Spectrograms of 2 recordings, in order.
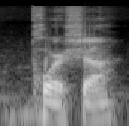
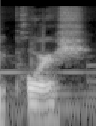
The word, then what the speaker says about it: Porsche: can spell them all I'm great at spelling pronunciation nah this is an easy one most of us know this is Porsche but other people will say Porsche which is incorrect Porsche I could see how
